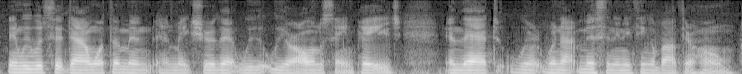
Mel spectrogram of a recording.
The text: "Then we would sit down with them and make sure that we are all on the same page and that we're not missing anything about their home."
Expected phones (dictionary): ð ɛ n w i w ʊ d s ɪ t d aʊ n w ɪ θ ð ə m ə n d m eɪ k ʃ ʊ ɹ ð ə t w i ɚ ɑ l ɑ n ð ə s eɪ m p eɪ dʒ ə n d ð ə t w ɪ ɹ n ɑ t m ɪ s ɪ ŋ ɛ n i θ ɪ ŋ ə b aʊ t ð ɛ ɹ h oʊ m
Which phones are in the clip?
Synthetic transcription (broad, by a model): ð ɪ n w i w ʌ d s ɪ t d aʊ n w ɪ ð ə m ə n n m eɪ k ʃ ʊ ɹ ð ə t w i ɚ ɑ l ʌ n ð ə s eɪ m p eɪ dʒ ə n ð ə t w ɪ ɹ n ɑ t m ɪ s ɪ ŋ ɛ n i θ ɪ ŋ ə b aʊ t ð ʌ ɹ h oʊ m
